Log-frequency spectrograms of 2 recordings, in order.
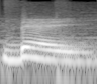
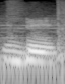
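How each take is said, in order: First: The vowel glides toward an ee sound. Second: The vowel is a short plain e sound. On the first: The speaker calls it right. "কিন্তু না, এটা হবে ডেই ডেই" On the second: The speaker calls it wrong. "আমরা কি বলতাম ডে"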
